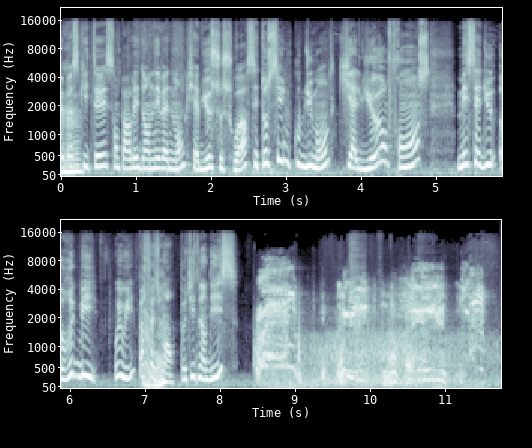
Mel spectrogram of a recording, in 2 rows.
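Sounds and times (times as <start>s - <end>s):
pigs grunting roughly: 0.0s - 0.4s, 8.5s - 11.7s
speech: 0.0s - 11.5s
pigs squealing: 8.5s - 11.7s.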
